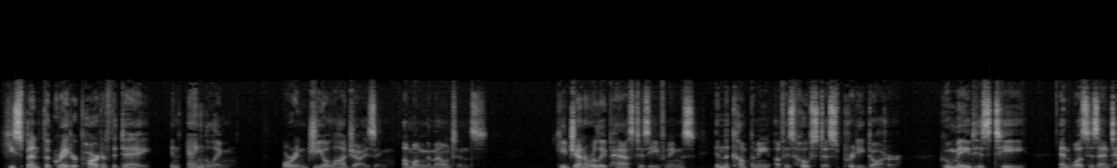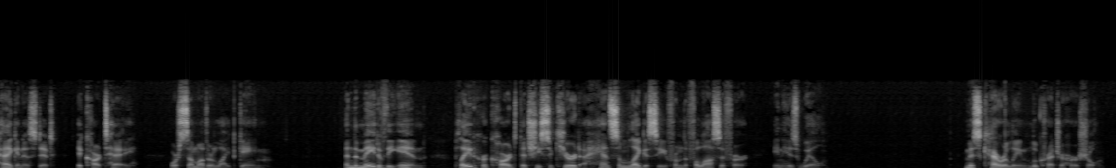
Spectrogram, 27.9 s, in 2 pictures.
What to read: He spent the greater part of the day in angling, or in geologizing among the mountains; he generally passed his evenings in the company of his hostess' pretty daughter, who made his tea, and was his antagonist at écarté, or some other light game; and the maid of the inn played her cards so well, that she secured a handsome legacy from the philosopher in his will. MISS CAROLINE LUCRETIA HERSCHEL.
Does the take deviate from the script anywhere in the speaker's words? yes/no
yes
